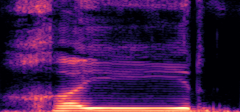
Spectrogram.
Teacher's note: یا ساکنہ سے پہلے زبر ہے اس لیے یا لین ہوگی، یا لین کو نرم آواز کے ساتھ جلدی ادا کریں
